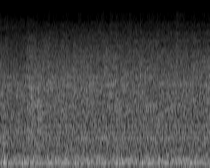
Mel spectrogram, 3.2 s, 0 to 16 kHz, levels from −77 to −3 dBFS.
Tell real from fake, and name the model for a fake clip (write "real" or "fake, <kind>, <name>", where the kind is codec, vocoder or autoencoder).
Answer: fake, autoencoder, DAC-VAE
